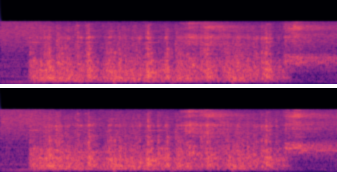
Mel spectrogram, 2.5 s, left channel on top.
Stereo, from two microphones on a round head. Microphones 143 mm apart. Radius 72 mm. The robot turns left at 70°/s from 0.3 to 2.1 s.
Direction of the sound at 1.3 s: 15° right (ahead or behind).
